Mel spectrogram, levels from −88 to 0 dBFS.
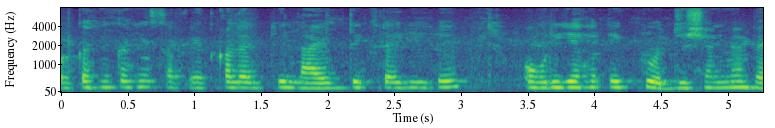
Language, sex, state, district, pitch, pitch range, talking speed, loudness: Hindi, female, Bihar, West Champaran, 200 Hz, 190-205 Hz, 180 wpm, -18 LUFS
